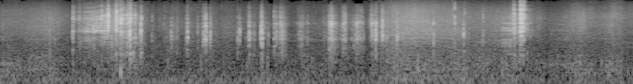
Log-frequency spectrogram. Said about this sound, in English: Just using an Inktense pencil to capture some of the bushes.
